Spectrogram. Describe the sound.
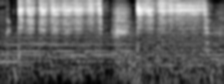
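Harsh, bright scratching strokes rasp against windows in repeated rubbing bursts, creatures scratching with long, branch-like appendages at the windows and door; loud and continuous with a brief pause in the middle before resuming; no voices are heard.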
